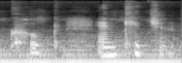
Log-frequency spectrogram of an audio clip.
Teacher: The back of the tongue touch the soft palate firmly stops the airflow and then releases it sharply to produce the C sound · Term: k sound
